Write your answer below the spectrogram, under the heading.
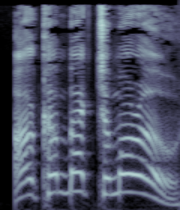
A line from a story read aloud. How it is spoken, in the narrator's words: shouted Bruno to the departing boy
